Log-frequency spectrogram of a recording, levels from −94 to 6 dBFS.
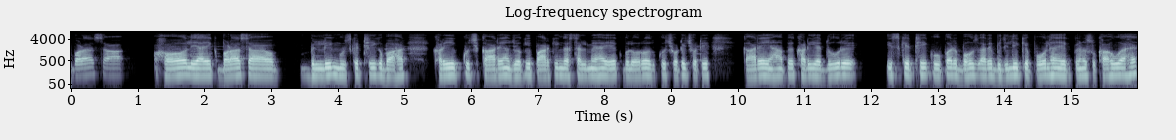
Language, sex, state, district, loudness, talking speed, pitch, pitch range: Hindi, male, Bihar, Gopalganj, -18 LUFS, 170 wpm, 120 Hz, 115-125 Hz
